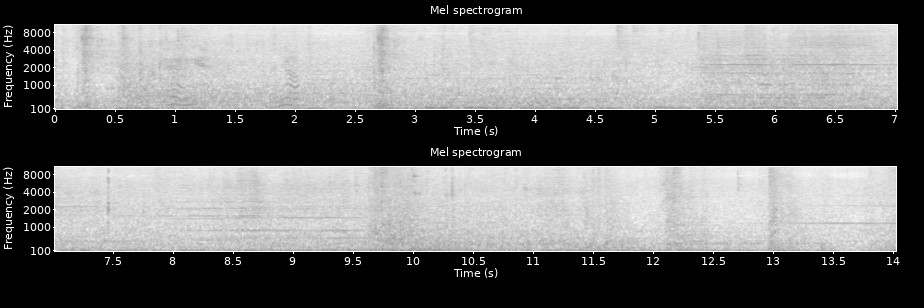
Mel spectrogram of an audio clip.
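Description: An elevator rumbles and creaks as it rises.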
